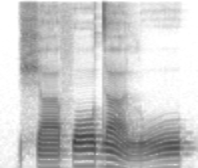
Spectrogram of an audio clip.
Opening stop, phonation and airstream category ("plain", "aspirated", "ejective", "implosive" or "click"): plain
